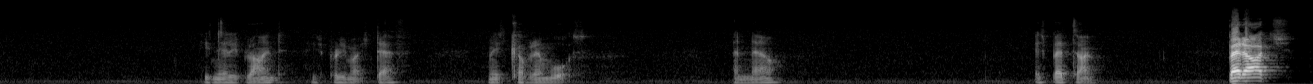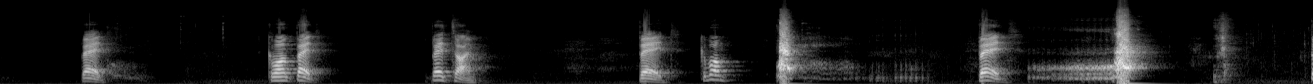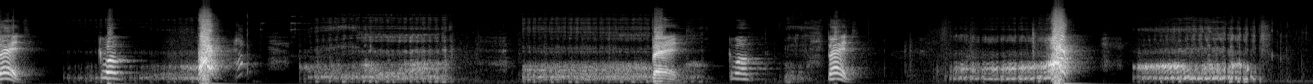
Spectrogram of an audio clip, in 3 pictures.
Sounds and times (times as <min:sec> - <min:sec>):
Speech: 0:02.0 - 0:04.1, 0:04.9 - 0:05.9, 0:07.3 - 0:07.9, 0:10.3 - 0:11.1, 0:12.3 - 0:13.0, 0:14.0 - 0:14.3, 0:15.8 - 0:16.5, 0:17.4 - 0:18.1, 0:19.5 - 0:20.5, 0:22.9 - 0:23.4, 0:26.2 - 0:27.6, 0:32.8 - 0:34.9
Growling: 0:14.2 - 0:14.7, 0:21.2 - 0:22.5, 0:23.4 - 0:24.4, 0:26.9 - 0:28.4, 0:29.2 - 0:34.6, 0:35.6 - 0:36.9, 0:37.6 - 0:39.2
Bow-wow: 0:20.9 - 0:21.4, 0:24.1 - 0:25.5, 0:28.0 - 0:28.8, 0:36.6 - 0:37.2.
